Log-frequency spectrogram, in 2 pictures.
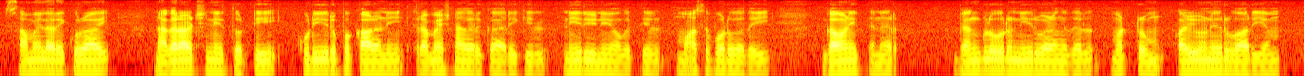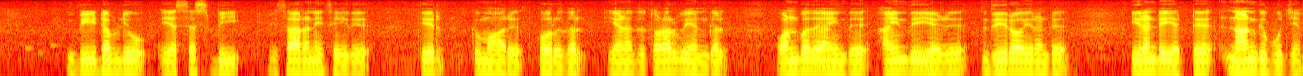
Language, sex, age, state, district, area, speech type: Tamil, male, 30-45, Tamil Nadu, Chengalpattu, rural, read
